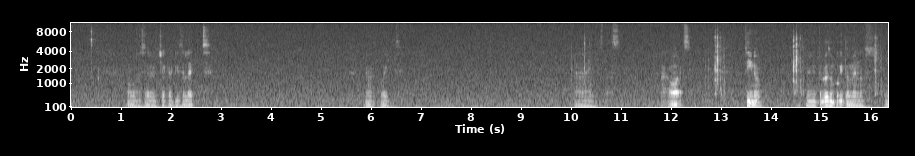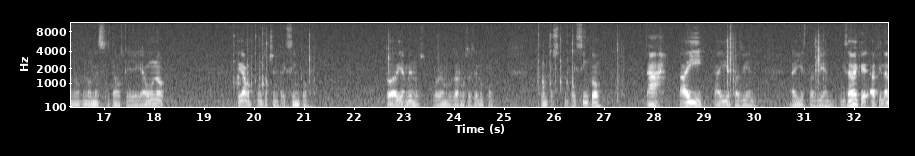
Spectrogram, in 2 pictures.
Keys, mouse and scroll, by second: 1.0 click, 6.5-8.2 drag, 8.4-9.8 drag, 9.9 Tab, 10.5 middle click, 11.8 scroll up 1, 12.7 alt+Tab, 14.4 alt+Tab, 15.8 Tab, 17.3 click, 18.2 click, 19.3 KP_Decimal, 19.5 KP_8, 19.7 KP_5, 19.8 KP_Enter, 20.8 Tab, 22.4 Tab, 23.4 Tab, 24.3 click, 25.3 KP_Decimal, 25.6 KP_7, 25.7 KP_5, 25.9 KP_Enter, 26.9 Tab, 27.8-28.1 scroll down 2, 28.2 click, 29.4 alt+Tab, 31.2 alt+Tab, 32.1-32.5 scroll down 2.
